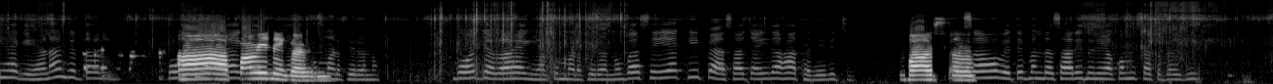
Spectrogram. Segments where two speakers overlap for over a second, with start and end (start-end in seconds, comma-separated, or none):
1.8-3.3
